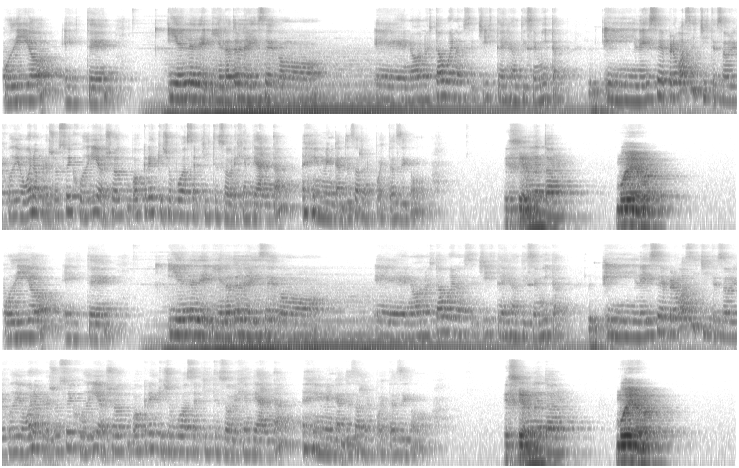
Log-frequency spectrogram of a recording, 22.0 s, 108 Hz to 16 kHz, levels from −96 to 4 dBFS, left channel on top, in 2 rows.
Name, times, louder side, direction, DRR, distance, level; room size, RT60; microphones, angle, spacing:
voice 1, 0.0-1.6 2.5-4.8 5.6-8.3 9.0-15.3 15.5-17.6 18.8-19.5, left 2 dB, 35° left, 2 dB, 0.4 m, -42 dB
sound 1, 2.1-9.2 9.5-9.9 10.3-10.4, left 1 dB, 10° left, 0.8 m, -36 dB
voice 2, 18.6-19.1 20.2-20.7, right 3 dB, 45° right, 0 dB, 0.5 m, -27 dB
3.6 x 2.8 x 2.5 m, 0.99 s
head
